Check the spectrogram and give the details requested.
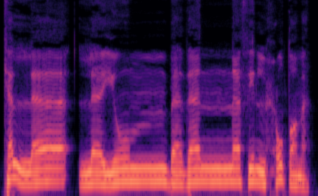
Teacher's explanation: So the noon and ba, they will be assimilated together and you will pronounce them as meme.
